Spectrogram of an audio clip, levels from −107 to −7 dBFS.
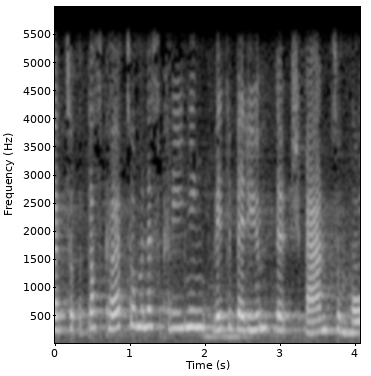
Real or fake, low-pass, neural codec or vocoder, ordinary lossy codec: real; 5.4 kHz; none; none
